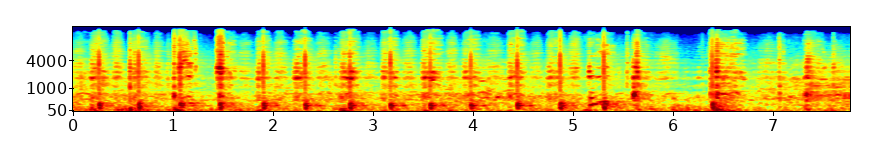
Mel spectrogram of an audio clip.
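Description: A rapid, irregular series of sharp knocks or slaps, several a second, over a light background of crowd noise.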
